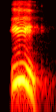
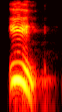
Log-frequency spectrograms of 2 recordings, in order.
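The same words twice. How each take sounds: The two takes are said the same way.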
